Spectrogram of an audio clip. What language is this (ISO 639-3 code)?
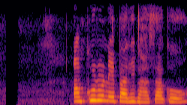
nep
